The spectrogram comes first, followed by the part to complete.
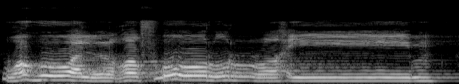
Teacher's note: یہاں پر الف لام حروف شمسی را کے شروع میں ہے تو الف لام دونوں کو نہیں پڑھیں گے۔ رائے مشدد کے اوپر زبر ہے تو را کو پر پڑھیں گے۔ یہاں پر وقف کریں گے تو میم کا پیش سکون سے بدل جائے گا، تو مد عارض وقفی ہوگا، تو اس طرح سے پڑھیں گے۔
